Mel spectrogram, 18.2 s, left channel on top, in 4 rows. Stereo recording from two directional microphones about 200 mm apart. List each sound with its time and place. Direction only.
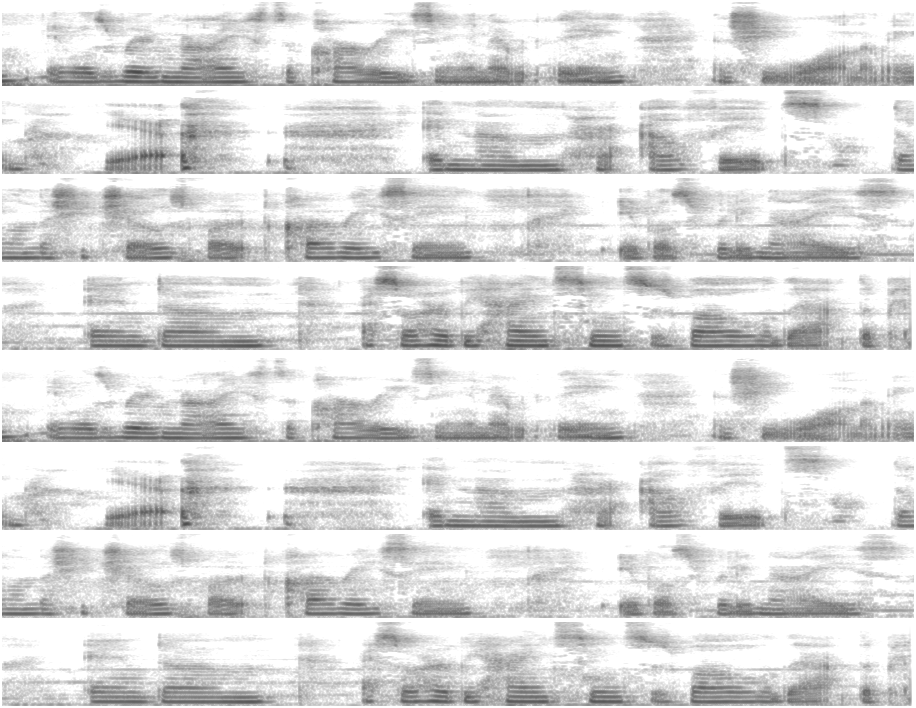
0.2 s speech: 5° left (ahead or behind)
